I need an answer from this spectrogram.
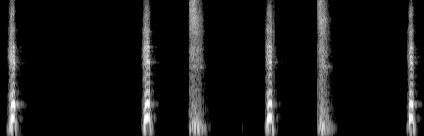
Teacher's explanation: we stop the tongue touches the alveolar ridge and boom you stop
